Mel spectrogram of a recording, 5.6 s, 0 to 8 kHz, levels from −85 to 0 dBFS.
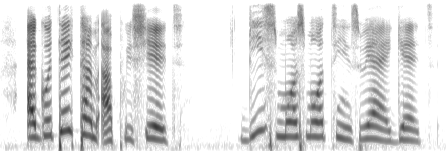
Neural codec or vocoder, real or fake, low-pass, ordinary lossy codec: none; real; 7.2 kHz; none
